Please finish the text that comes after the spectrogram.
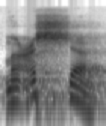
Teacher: syanya kita panjangkan 2 harokat karena fathah berdiri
